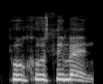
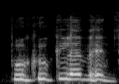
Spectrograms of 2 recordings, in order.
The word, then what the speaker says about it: Clement: Puku cement. Clements, not cement. Puku Clement, it's not cement.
